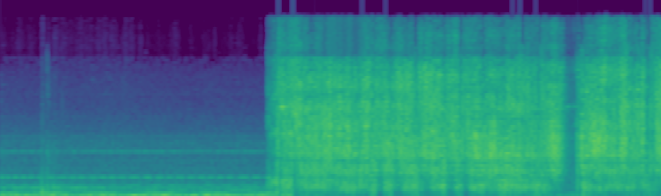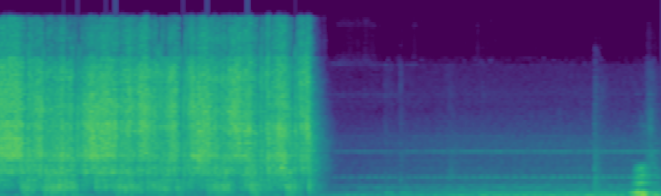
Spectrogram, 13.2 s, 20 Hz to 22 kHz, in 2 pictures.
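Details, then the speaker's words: Lincoln 210MP MIG welder, 360 in/min wire feed, about 170 amps: steady crackling sizzle with fast irregular pops, short-circuit transfer running decently but never reaching spray transfer, not enough power. "pretty decent running well I just can't no spray transfer it's like right there it wants to do it it it wants to spray but it just can't"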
